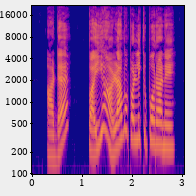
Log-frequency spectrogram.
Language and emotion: Tamil, surprised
